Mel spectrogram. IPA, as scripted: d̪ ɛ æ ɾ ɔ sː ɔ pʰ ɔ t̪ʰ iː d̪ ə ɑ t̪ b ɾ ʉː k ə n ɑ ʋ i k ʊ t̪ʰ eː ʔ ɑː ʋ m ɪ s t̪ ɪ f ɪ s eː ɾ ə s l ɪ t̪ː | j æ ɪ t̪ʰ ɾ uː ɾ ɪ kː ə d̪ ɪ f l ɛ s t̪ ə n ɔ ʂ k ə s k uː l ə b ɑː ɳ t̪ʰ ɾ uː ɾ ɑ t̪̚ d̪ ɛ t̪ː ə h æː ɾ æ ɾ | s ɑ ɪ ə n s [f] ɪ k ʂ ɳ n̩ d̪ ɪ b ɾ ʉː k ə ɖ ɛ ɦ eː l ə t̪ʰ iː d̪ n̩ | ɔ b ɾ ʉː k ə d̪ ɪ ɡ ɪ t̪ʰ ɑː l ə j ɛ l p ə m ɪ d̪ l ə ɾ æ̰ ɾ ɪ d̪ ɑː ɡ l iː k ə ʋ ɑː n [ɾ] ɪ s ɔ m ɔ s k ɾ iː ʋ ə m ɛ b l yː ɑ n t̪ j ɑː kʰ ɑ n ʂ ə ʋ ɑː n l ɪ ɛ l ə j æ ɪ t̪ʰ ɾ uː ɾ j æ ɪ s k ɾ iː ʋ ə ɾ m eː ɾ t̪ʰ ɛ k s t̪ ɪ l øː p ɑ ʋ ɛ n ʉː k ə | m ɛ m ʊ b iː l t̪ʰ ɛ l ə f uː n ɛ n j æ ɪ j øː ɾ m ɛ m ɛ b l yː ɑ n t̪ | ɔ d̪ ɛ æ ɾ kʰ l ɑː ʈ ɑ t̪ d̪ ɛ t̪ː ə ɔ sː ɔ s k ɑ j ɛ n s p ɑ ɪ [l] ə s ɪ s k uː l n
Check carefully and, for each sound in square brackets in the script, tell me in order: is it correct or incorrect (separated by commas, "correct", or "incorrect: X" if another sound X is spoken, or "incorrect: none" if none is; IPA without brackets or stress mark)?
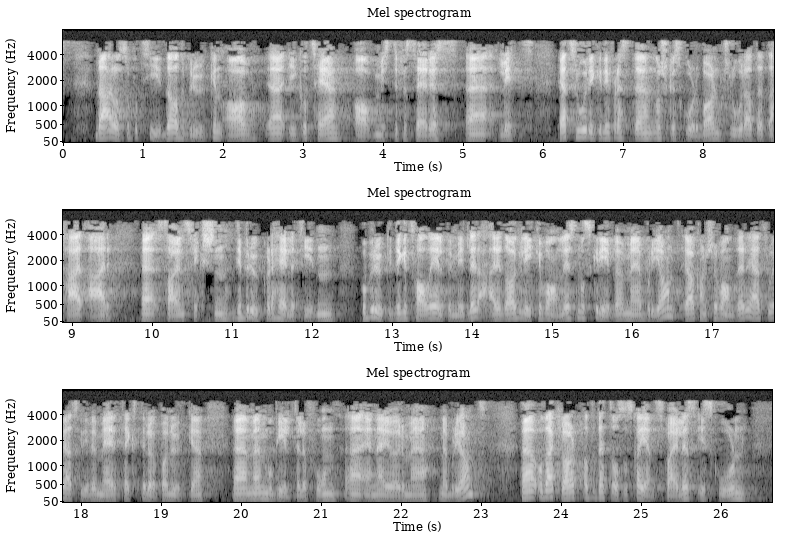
correct, incorrect: l, correct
